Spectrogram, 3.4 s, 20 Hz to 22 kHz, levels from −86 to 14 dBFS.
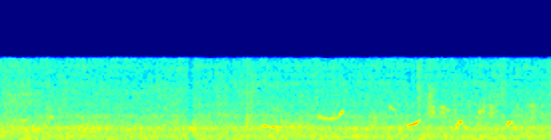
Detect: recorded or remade recorded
